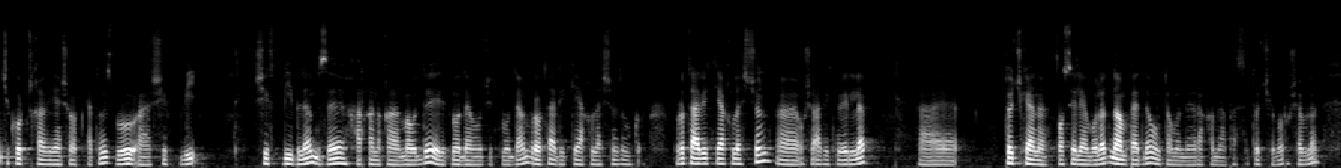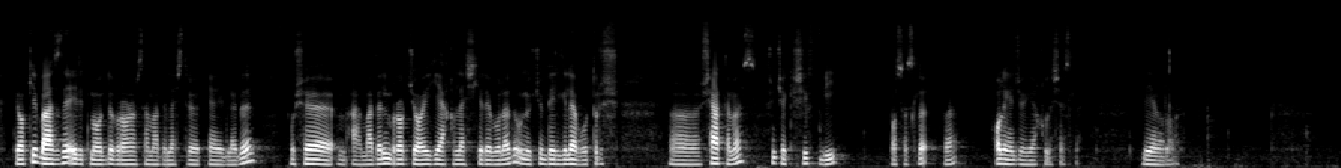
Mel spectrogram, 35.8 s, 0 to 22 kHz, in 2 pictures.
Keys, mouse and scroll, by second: 4.1 scroll up 2, 4.6-7.8 shift+middle drag, 7.8 click, 9.4 click, 10.0 click, 12.8 KP_Decimal, 14.4-15.2 scroll down 10, 15.7-16.2 shift+middle drag, 16.2-16.7 scroll down 5, 16.7-17.2 shift+middle drag, 17.2 scroll down 2, 17.7-19.4 middle drag, 19.4-20.3 scroll up 1, 20.3-23.4 middle drag, 28.4 shift+b, 31.8-32.4 scroll down 5, 32.4-33.8 middle drag, 33.8 shift+b, 35.2 scroll down 3.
